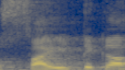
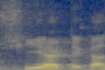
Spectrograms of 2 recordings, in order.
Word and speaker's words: sciatica: खास तौर से जो पेशेंट हैं वो हमेशा शियाटिका को साइटिका साइटिका बोलते हैं। तो ये साइटिका एक जनरल प्रोनाउंसिएशन अब इसका बन चुका है, वैसे यदि देखा जाए तो इसको शियाटिका कहना चाहिए।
